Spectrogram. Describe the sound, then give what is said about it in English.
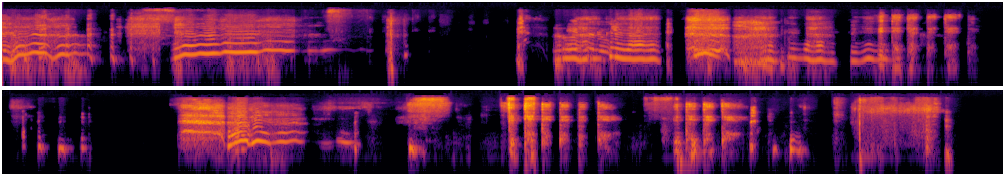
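A person crying, with sobbing vocal bursts, gasps and whimpering breaths coming in many uneven bursts separated by short pauses, with a wavering, strained voice throughout. “I'm sorry. I'm crying. I'm crying. I'm sorry.”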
